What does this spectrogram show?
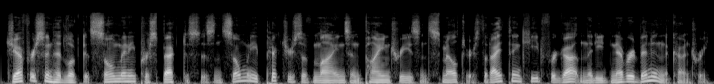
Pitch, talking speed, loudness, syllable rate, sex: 105 Hz, 250 wpm, -20 LUFS, 6.5 syllables/s, male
